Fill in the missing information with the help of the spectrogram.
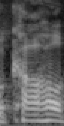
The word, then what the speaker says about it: Cathal: Also, Cathal Quinn of Ring of Loch Derg.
